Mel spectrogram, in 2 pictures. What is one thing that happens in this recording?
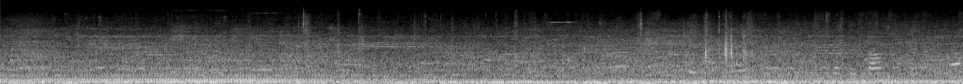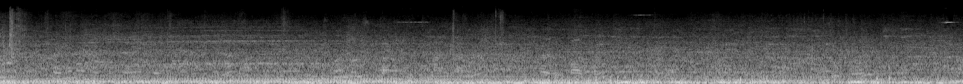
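Cars drive past on the street.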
